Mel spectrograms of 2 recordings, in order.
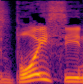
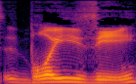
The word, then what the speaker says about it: Boise: Every time someone says it wrong, I have to hear there's no Z in Boise.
